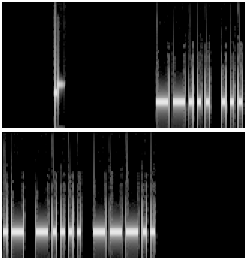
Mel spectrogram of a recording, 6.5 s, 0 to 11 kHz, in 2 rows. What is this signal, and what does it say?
Morse code, heard as a keyed tone, about 22 wpm, 700 Hz. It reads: 7468
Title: Numbers - 4-Digit 22wpm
